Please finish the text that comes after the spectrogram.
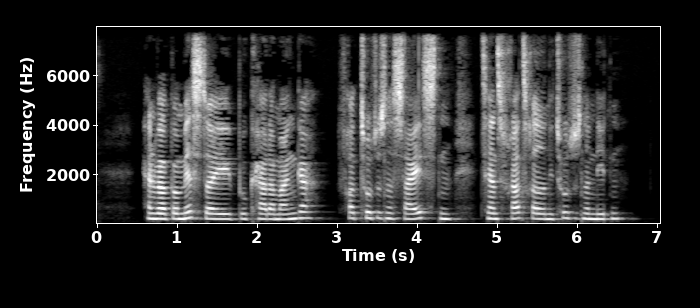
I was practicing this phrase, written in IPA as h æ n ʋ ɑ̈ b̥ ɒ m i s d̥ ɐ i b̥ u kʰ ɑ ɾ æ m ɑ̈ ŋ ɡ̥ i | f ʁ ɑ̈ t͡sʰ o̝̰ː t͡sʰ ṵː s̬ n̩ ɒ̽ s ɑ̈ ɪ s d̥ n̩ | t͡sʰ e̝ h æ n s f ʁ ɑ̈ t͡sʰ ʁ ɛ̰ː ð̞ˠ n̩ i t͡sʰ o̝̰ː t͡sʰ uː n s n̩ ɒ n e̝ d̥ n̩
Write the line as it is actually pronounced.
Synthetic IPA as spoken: h æ n ʋ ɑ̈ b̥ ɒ m e s d̥ ɐ i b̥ u kʰ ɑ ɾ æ m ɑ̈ ŋ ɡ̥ æ | f ʁ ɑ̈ t͡sʰ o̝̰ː t͡sʰ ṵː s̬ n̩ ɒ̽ s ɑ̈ ɪ s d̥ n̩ | t͡sʰ e̝ h æ n s f ʁ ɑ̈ t͡sʰ ʁ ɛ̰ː ð̞ˠ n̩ i t͡sʰ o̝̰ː t͡sʰ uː s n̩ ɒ n e̝ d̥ n̩

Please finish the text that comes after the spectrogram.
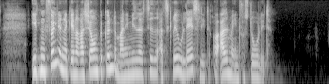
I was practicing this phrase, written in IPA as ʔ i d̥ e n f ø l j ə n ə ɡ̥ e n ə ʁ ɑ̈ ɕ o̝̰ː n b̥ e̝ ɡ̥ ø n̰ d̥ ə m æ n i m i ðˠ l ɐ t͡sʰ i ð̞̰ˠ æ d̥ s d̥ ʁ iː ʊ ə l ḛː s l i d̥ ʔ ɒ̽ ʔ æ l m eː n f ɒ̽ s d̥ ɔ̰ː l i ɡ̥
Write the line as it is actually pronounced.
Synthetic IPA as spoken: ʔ i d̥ e n f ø l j ə n ə ɡ̥ e n ə ʁ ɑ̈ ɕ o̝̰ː n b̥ e̝ ɡ̥ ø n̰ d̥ ə m æ n i m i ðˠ l ɐ t͡sʰ i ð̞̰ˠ æ d̥ s ɡ̥ ʁ iː ʊ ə l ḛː s l i d̥ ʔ ɒ̽ ʔ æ l m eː n f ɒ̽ s d̥ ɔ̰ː l i d̥

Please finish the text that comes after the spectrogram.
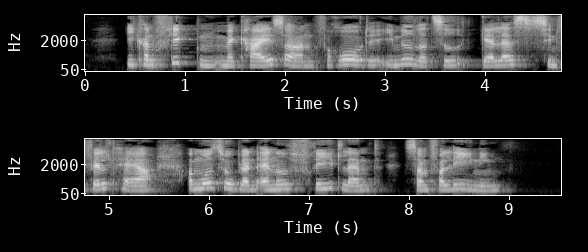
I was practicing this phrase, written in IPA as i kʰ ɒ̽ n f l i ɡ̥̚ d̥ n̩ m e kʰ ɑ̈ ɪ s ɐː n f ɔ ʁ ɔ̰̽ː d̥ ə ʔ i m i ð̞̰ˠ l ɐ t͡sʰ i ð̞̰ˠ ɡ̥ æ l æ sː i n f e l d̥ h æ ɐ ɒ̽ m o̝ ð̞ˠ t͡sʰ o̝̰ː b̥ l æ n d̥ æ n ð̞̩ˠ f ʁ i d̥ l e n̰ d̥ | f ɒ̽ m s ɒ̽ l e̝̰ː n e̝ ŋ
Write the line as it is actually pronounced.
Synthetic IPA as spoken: i kʰ ɒ̽ n f l i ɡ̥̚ d̥ n̩ m e kʰ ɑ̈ ɪ s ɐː n f ɒ ʁ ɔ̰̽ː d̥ ə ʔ i m i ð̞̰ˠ l ɐ t͡sʰ i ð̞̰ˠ ɡ̥ æ l æ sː i n f e l d̥ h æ ɐ ɒ̽ m o̝ ð̞ˠ t͡sʰ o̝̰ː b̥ l æ n d̥ æ n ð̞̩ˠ f ʁ i d̥ l æ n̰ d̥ | s ɒ̽ m f ɒ̽ l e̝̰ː n e̝ ŋ

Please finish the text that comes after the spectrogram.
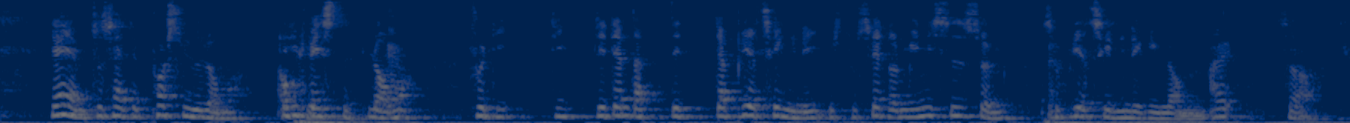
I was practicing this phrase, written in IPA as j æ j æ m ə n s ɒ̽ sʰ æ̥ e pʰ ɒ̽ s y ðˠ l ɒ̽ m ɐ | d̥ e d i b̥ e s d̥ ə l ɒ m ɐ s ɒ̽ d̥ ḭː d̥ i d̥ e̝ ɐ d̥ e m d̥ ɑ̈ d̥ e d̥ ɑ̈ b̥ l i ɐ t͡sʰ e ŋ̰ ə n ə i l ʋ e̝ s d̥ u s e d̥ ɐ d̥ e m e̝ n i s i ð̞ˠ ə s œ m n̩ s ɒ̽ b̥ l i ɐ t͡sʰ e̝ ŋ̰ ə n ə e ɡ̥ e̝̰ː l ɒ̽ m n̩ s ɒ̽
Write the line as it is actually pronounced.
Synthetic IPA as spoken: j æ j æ m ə n s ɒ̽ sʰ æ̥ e pʰ ɒ̽ s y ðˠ l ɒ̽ m ɐ | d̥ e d i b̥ e s d̥ ə l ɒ m ɐ f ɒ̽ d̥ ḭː d̥ i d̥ e̝ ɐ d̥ e m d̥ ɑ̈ d̥ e d̥ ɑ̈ b̥ l i ɐ t͡sʰ e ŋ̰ ə n ə i ʋ e̝ s d̥ u s e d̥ ɐ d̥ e m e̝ n i s i ð̞ˠ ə s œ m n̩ s ɒ̽ b̥ l i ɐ t͡sʰ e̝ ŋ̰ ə n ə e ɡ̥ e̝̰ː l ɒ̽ m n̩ s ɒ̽

